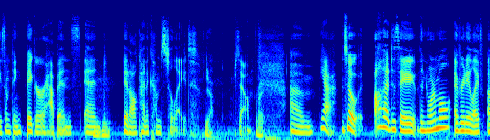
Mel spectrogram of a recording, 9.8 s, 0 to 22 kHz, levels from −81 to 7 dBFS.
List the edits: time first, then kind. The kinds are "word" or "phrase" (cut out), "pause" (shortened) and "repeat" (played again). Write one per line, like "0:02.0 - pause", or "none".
none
